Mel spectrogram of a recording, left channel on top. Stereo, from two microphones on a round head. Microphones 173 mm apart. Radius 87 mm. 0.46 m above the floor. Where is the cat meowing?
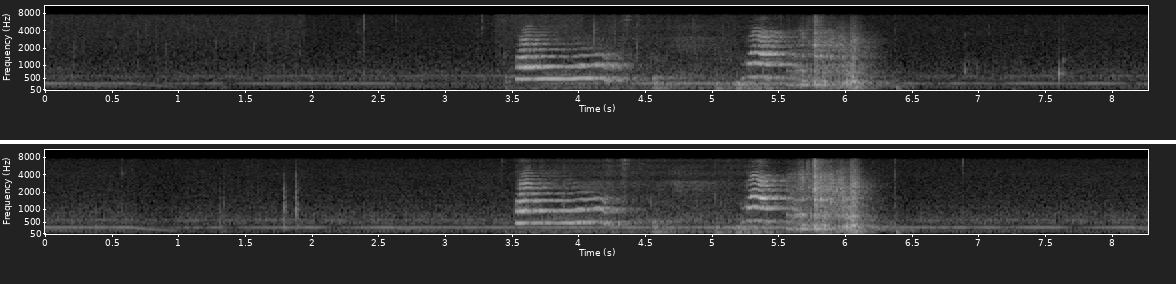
50° right (ahead or behind), 3 m.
